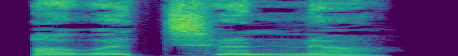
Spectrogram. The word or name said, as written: ಅವಚ್ಛನ್ನ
